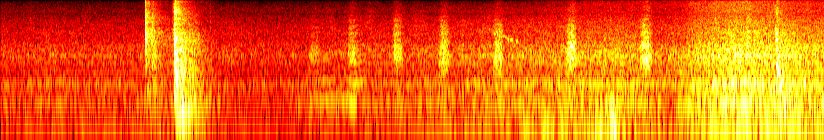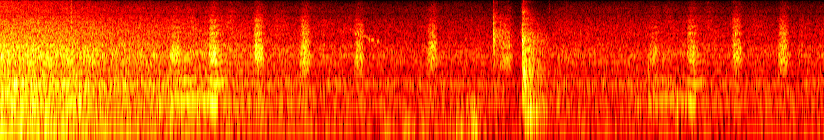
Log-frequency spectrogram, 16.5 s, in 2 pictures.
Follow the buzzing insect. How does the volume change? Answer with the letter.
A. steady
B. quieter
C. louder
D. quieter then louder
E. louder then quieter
E.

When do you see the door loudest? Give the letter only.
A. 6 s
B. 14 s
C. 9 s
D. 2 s
D.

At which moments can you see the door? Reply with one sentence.
The door can be heard from 1.4 to 2.1 s, from 7.5 to 8.1 s and from 13.2 to 13.8 s.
